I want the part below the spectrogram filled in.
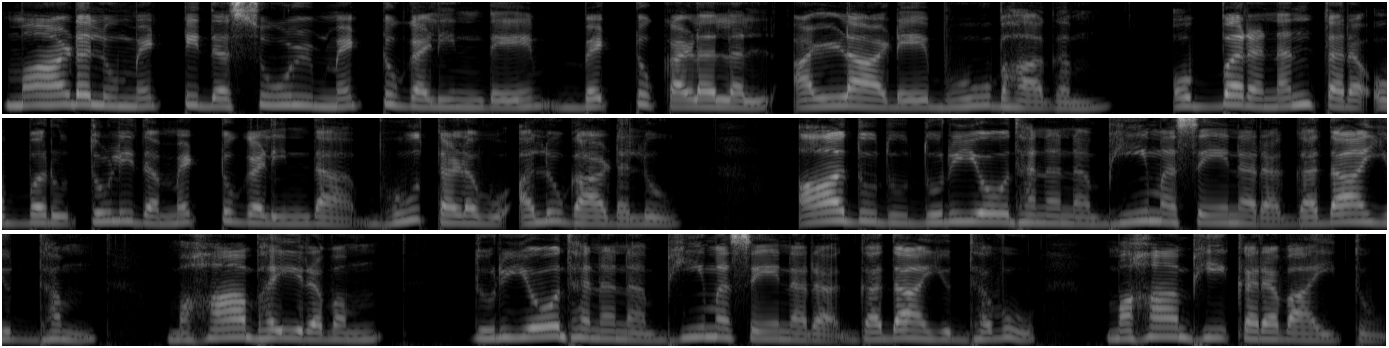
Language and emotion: Kannada, neutral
